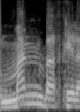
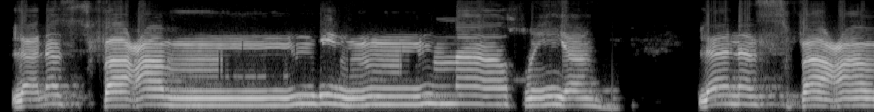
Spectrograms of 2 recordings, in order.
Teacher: یہاں پر تنوین کے بعد با آیا، تو با آنے کی وجہ سے یہاں پر نون بالکل سائلنٹ ہو جائے گا، اور نون کی آواز جو تنوین کے اندر بھی آتی ہے وہ بھی بالکل سائلنٹ ہو جائے گی، اور اس کو بدل کے میم سے بدل کے پڑھیں گے. نون کی آواز کو میم سے بدل کے پڑھیں گے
